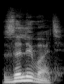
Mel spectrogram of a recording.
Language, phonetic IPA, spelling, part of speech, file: Russian, [zəlʲɪˈvatʲ], заливать, verb, Ru-заливать.ogg
- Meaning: 1. to flood (in terms of bodies of water) 2. to fill up (with liquid) 3. to pour on, to spill 4. to lie, tell lies 5. to upload, to put up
